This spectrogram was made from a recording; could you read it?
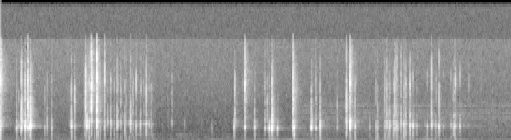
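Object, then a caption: Plastic hairbrush with rubber bristle pad. Fingernails flick and scratch the plastic bristles of a plastic hairbrush set in a rubber bristle pad. The result is quiet, bright, crisp ticks and scratchy rasps in irregular bursts with brief pauses, each flick dying away almost instantly.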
